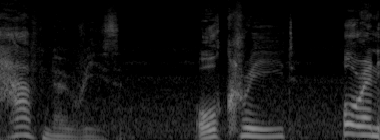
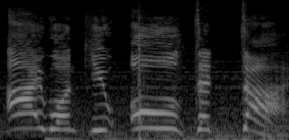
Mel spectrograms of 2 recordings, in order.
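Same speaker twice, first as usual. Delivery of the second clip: manic villain rant; 8 semitones higher than usual. Acted. Villain raving about killing everyone.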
